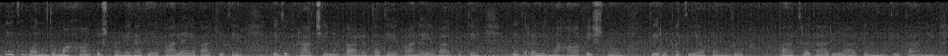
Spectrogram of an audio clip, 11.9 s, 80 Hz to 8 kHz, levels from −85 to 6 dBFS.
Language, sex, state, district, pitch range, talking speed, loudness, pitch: Kannada, female, Karnataka, Chamarajanagar, 205-245 Hz, 80 wpm, -37 LUFS, 215 Hz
